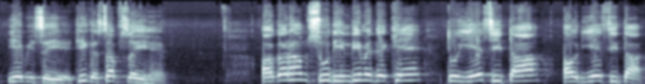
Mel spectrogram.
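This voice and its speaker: A patient male teacher walks through a lesson, sounding out each word slowly and repeating it. His voice sits fairly high, yet its tone stays dark and mellow. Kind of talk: spoken lesson.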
